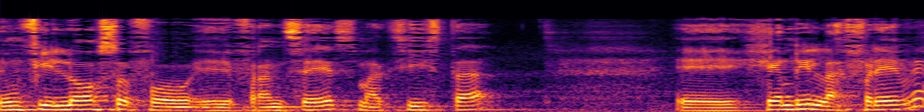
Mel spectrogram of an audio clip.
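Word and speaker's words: Henri Lefebvre: eh Henry la freve Así es como lo pronuncio yo pero tú nos darás GS pero Cómo se pronuncia hombre y si hay alguien que hable francés se va a burlar de mi asento pero se pronuncia hry lef muy bien Bueno él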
